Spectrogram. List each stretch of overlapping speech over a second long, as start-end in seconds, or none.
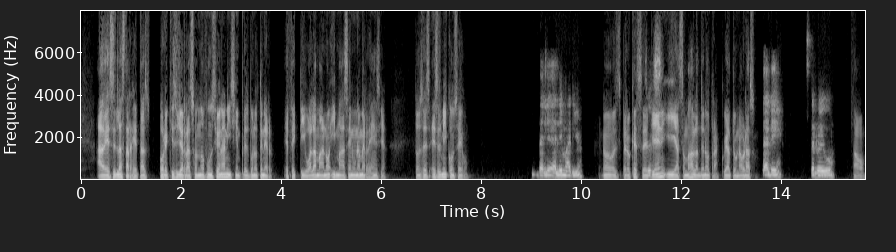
none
